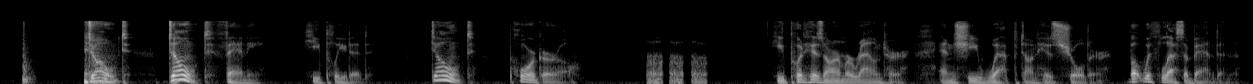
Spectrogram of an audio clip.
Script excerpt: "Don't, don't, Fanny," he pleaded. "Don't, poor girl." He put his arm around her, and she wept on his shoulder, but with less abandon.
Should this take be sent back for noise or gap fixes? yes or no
yes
